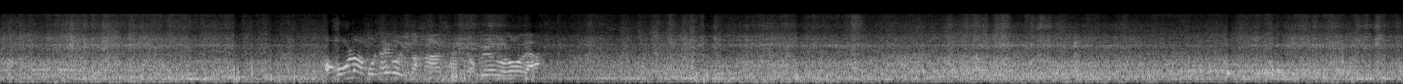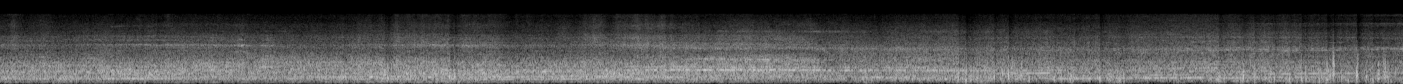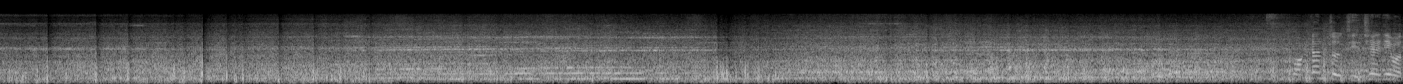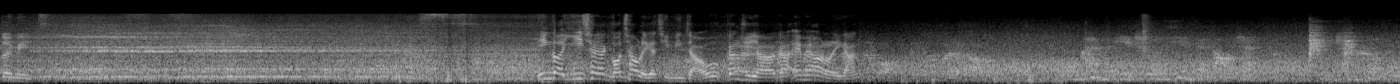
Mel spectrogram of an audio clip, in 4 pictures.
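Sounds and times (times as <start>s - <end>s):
train running on rails: 0.0s - 56.0s
metro train motor whine: 5.4s - 41.0s, 42.3s - 47.4s.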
